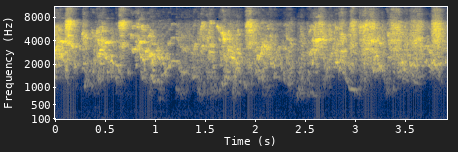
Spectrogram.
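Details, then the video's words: Several budgerigars warbling and squawking at once, a bright, scratchy chorus of rapid chirps with few pauses. "budgies sounds"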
